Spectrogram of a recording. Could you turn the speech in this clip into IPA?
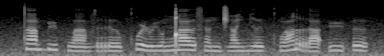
t ã˦ ɓ y˧ p w ã˨ v r ɘ˨ ʊ̯ kʷʰ ə˦˨ ɭ y˨ ʊ̯ ŋ͡ǃ a˧ ə̯ s ə̃˨ n d͡ʒ ɑ̃˨ ʎ ɘ˨ ɪ̯ kʷʰ ɑ̃˨˦ r a˨ ʔ y˧ ʔ ɘ˦˨

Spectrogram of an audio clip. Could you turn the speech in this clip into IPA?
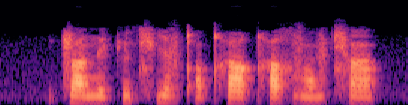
ʈ͡ʂ a n e t͡ʃ ĩ t͡ɕʰ i z qʼ ẽ qʰ i qʰ e χ z ɔ̃ v t͡ɕʰ ã

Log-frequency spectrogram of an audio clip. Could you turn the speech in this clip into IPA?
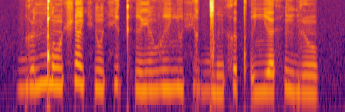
ɡ ʉ ŋ͡ǃ ũ ʃ ã ç ũ ç ɛ kʰ i j ĩ v i ʎ u ç ɔ ɡ͡ǀ ĩ x ə tʼ ə ʎ ɛ x ĩ ɡʲ ũ

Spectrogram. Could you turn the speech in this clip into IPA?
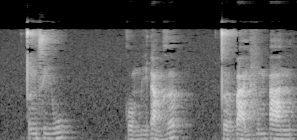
t̪ ə˧˥ ŋ s i˧˥ w | k o˨˩ m i˨˩˦ ɗ a˨˩ m ɣ əː˦˥ k̚ | t̪ əː˨˩˦ ɓ a˨˩˦ j v ə˧˥ m ʔ a˧ n

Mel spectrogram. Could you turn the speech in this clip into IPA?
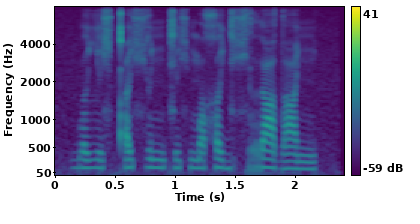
b œ ʎ a ç qʼ ɪ ç œ ɲ c ɪ ç m ə χ ɪ ɟ ə ç r œ dˤ ɛ ɲ

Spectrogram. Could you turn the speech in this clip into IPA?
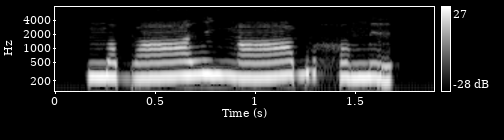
n̪ ɒ b ɑː ð i ŋ ɑː b ʊ h ɔ n̪ ɪ

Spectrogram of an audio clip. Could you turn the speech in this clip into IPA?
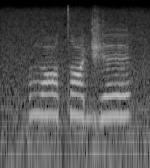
ðˤ ɯː tˤ ɤ d͡ʒ ɛː

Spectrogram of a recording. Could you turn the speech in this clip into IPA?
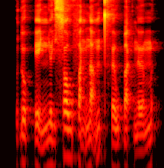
ɗ o˨˩ p̚ ʔ e˧˩ ɲ ə̤˨˩ j s ɔ˧ w f a̰˧˨ ŋ n a̰˧˥ m t̪ʰ ə˨˦ w ɓ a˨˩ k̚ n ə˨˦ m

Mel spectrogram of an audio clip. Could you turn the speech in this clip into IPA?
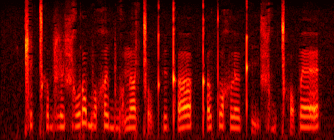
ǁ i ǀʰ ə b ɮ ø ɕ o ɾ ɔ b u χ i b ɡ ɔ̰ n ɐ ǀ o̰ kʰ y kʼ ɐ | kʼ ɐ tʷ ɐ χ l ø kʰ ḭ ɕ o b ǀʰ ɔ̰ p ɛː

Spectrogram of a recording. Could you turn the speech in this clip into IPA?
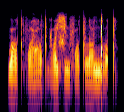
uː tˤ f a ʕ uː tˤ ɡ eː ɕ ɨ f ɘː tˤ l ɛ ŋ͡ǃ u tˤ

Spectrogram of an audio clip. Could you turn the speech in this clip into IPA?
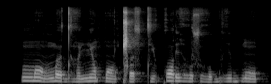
ŋ͡m ɔ̃˧˩ ŋ͡m ə˧˩ dʱ ə̃˧ nʲ ɔ̃˥ p ɔ̃˧˩ ǁ ə˩˧ s tʲ u˩˧ k ɔ˥ ɾ i˥ ɦ u˧ s ɦ u˩˧ bʱ i˥ b ɓ ũ˥˧

